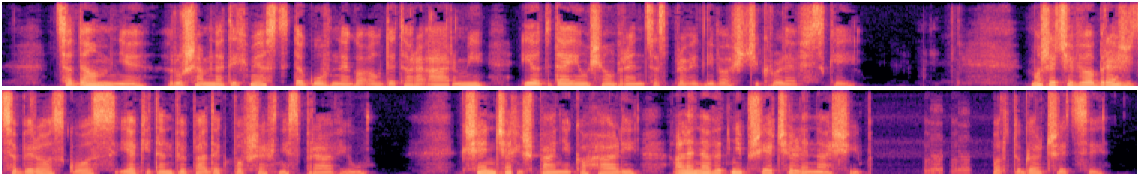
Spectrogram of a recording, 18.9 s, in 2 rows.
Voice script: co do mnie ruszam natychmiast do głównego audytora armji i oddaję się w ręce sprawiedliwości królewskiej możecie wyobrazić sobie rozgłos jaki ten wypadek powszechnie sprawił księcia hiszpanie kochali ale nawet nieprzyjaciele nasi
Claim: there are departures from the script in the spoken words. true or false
false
